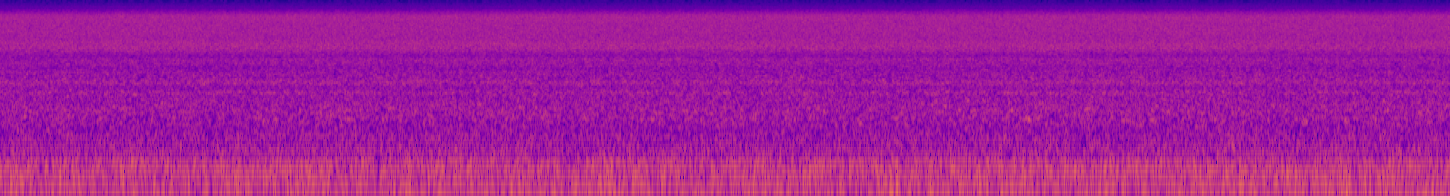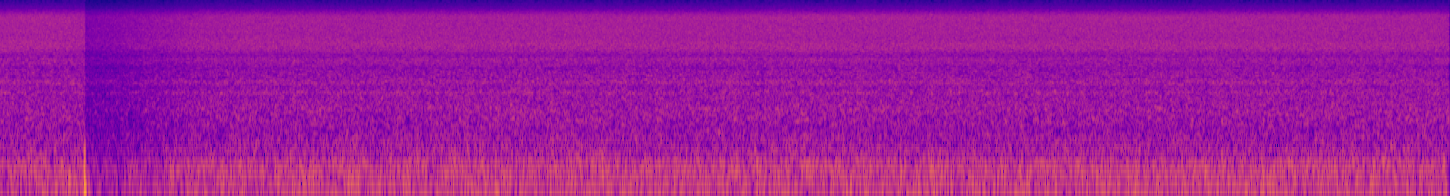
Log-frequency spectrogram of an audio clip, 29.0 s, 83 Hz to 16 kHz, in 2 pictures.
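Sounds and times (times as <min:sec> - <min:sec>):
waterfall rushing: 0:00.1 - 0:29.0.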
